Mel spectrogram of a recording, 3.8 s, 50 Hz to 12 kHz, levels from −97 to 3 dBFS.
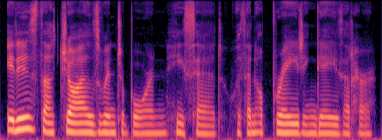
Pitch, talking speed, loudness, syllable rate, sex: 175 Hz, 205 wpm, -20 LUFS, 5.4 syllables/s, female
